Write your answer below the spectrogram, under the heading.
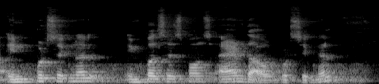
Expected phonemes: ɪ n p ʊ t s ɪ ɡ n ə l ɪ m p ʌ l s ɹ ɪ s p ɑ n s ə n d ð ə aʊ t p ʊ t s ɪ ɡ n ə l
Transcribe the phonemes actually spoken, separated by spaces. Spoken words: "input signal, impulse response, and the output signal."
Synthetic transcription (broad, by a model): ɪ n p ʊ t s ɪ ɡ n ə l ɪ m p ʌ l s ɹ ɪ s p ɑ n s ə n d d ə aʊ t p ʊ t s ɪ ɡ n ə l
